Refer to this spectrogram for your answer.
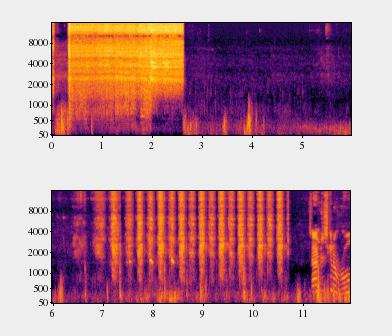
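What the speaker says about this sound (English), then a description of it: "I'm just going to roll this up so that I can push all the air to that side and just get it fully deflated" Air hissing out of an inflatable paddleboard's valve during deflation, a loud steady rush at first, then quieter scattered rubbing, creaks and bursts of escaping air as the board is handled and rolled.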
